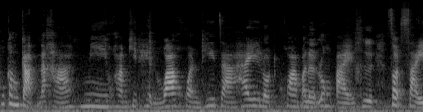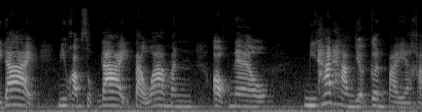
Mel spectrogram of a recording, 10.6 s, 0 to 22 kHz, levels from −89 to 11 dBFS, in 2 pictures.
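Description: From start to finish the speech carries two layers of compression damage at once, pointing to transcoding between lossy codecs, likely an MP3 encode followed by a lower-rate Opus encode. The second stage spends bits on the first stage's smearing and adds its own artefacts, so the two sets of damage are heard together. A spectrogram shows a band edge near 20.2 kHz, with patchy, blotchy high-frequency energy flickering beneath it.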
